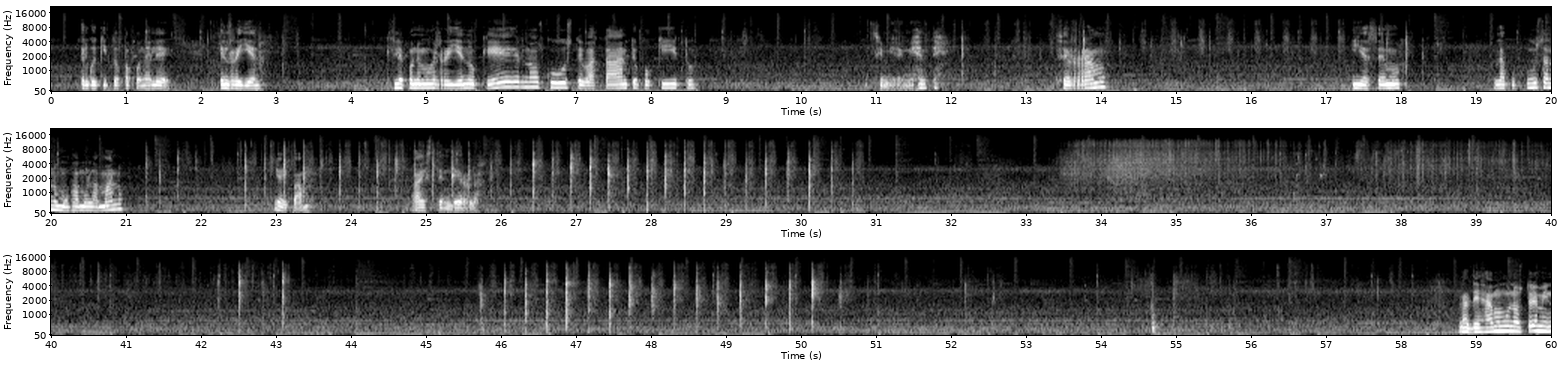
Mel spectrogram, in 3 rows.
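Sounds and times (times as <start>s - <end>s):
background music: 0.0s - 60.0s
hands slapping dough: 12.0s - 18.4s, 21.2s - 30.9s, 34.4s - 43.4s, 44.6s - 51.1s.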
